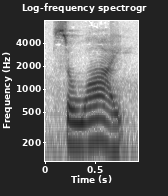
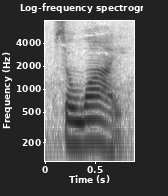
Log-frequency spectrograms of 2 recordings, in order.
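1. 这两个词之间用w音连起来。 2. 这两个词之间用w音连起来。

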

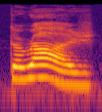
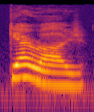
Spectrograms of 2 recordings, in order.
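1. 这是美式发音。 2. 这是英式发音。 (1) "美式当中呢会读成garage" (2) "在英式英语当中呢，一般来说读作garage"

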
